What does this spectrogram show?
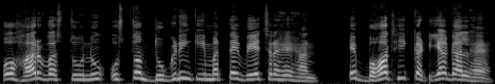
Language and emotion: Punjabi, disgusted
